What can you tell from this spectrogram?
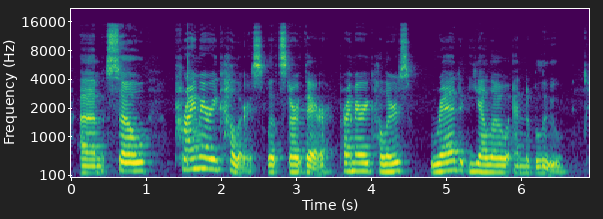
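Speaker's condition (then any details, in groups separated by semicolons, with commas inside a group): No condition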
